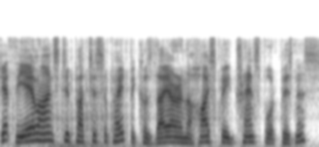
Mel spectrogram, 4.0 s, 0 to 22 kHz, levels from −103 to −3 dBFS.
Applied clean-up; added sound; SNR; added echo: neural mask model DeepFilterNet 3.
